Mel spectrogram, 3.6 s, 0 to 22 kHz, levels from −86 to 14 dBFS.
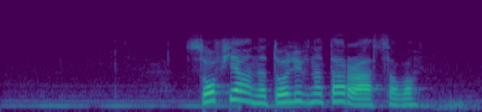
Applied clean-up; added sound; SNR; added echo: none; none; none; none.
